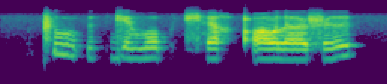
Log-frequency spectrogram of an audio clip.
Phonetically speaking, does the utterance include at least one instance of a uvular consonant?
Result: yes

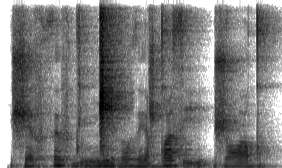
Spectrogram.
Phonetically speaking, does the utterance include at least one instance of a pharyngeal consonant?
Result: no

